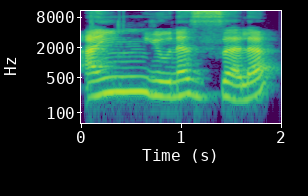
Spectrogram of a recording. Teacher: حروف یرملون میں سے تو یہاں پہ ادغام ہوگا، این یونزل، زا کو سختی سے پڑھیں گے، سیٹی کی آواز پیدا کریں گے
